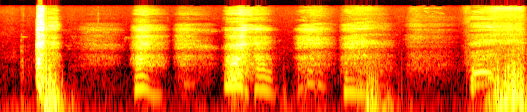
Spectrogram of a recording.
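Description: A person's voice in short separate bursts: brief words and breathy exclamations, with the loudest about half a second in and near the end.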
